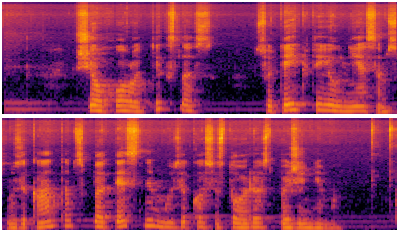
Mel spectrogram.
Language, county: Lithuanian, Panevėžys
